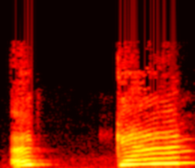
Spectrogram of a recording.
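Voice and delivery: sudden high startled squeal; the word shoots up into a frightened yelp; startled shriek. Retold or imitated. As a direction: jump out of your skin on the last word. Jumps back at a ghost.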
